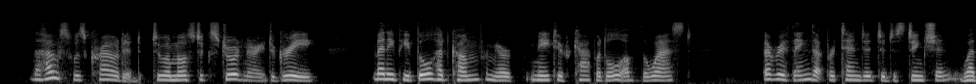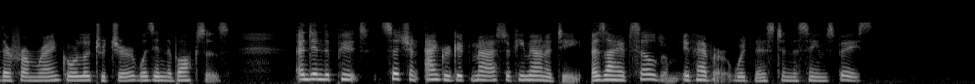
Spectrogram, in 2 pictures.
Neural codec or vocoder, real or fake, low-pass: codec, 16 kHz, 0.5 kbps, X-Codec, HuBERT features, trained on LibriSpeech; fake; 7.2 kHz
